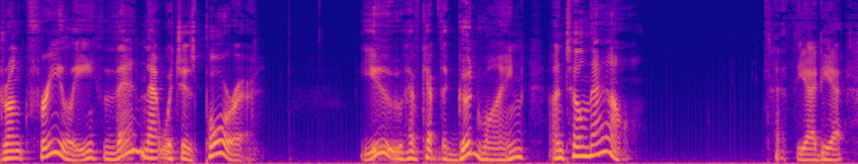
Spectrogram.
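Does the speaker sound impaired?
No.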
